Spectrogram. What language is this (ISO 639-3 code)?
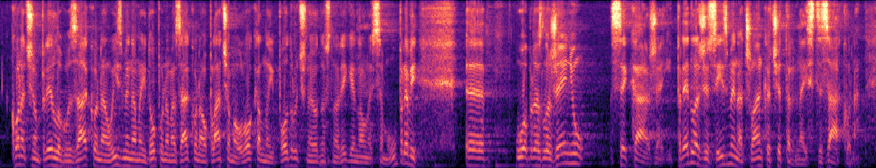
hrv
